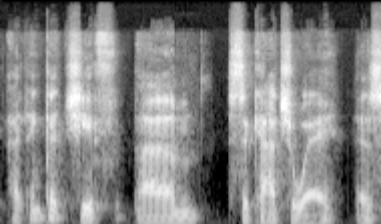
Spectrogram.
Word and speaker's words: Sah-Katche-Way: And um it was by I think a chief um Sekatchway is how they pronounce his name.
